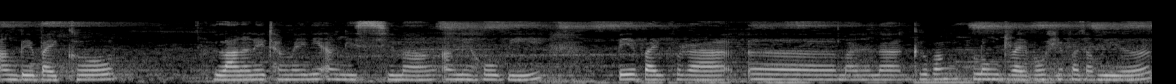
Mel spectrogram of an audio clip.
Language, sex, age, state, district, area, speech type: Bodo, female, 18-30, Assam, Chirang, rural, spontaneous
